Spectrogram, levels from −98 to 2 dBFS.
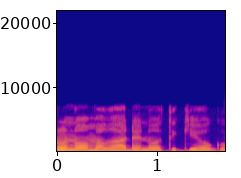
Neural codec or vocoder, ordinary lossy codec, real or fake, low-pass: none; none; real; 7.2 kHz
